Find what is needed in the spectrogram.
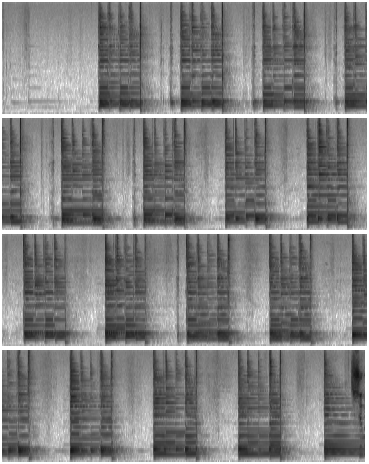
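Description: Ukulele strummed in a repeating down-up-down-up pattern, each bar ending in a thumb slap on the fourth string that mutes the chord. It starts about two seconds in and plays some sixteen bars at a steady pace, each chord cut off short by the slap.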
